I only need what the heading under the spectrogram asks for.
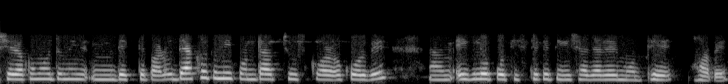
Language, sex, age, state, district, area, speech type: Bengali, female, 18-30, West Bengal, South 24 Parganas, urban, conversation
